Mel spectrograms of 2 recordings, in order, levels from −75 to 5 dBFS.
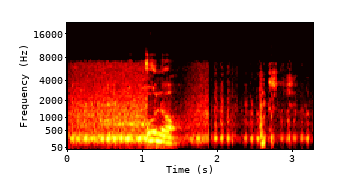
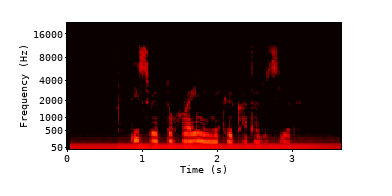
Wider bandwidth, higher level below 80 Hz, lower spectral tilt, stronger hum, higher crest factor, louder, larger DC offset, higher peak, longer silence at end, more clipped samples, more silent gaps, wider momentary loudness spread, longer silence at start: second, 9.2 kHz vs 11.5 kHz; about the same, -54 dBFS vs -52 dBFS; about the same, -5.5 dB/octave vs -4.5 dB/octave; second, none vs 50 Hz at -50 dBFS; about the same, 14 dB vs 18 dB; first, -14 LUFS vs -43 LUFS; neither; first, -2 dBFS vs -26 dBFS; about the same, 0.05 s vs 0 s; neither; neither; about the same, 20 LU vs 18 LU; about the same, 0 s vs 0.05 s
